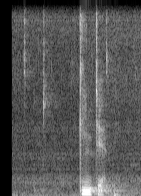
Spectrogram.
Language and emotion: Russian, neutral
